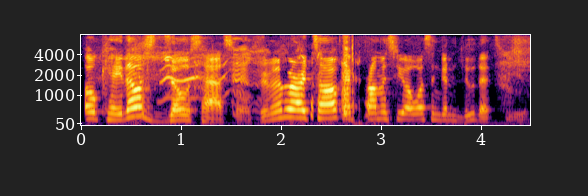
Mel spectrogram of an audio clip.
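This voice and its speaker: A man's voice: sits high, very animated, brisk, a crowd in the background. A man playing a tabletop roleplaying game, switching between in-character talk and bossy, teasing banter.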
